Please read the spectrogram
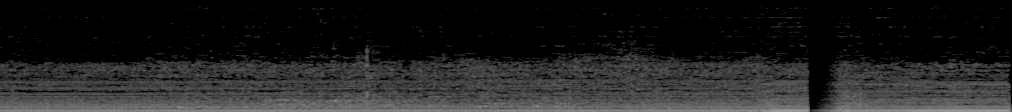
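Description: Steady electrical mains hum and buzz, cut off briefly about four seconds in and then resuming slightly louder.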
